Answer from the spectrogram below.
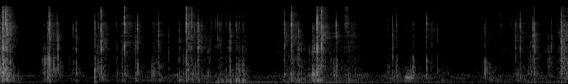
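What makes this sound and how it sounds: Fingertips lift, flip and rub the thin newsprint sheets of an open paper newspaper lying on a table. The result is a quick run of bright, crisp crinkles and rustles, each dying away almost at once, with short near-silent pauses between them.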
